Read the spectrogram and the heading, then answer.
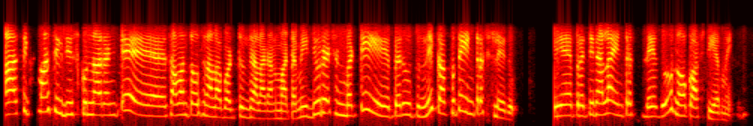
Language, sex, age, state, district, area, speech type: Telugu, female, 60+, Andhra Pradesh, Chittoor, rural, conversation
